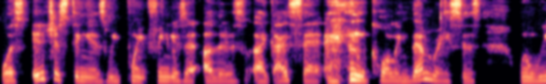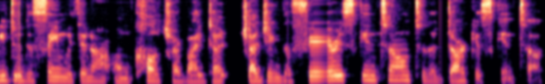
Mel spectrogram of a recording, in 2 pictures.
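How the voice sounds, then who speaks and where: Raspy woman hosting a live talk show. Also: deep voice, moderate pace, a little mellow, no room sound. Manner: earnest, lecturing, with small laughs and restarts. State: dry throat. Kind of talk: live talk radio monologue answering comments.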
